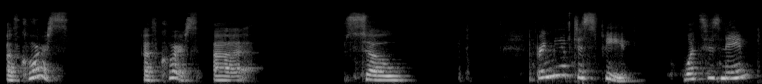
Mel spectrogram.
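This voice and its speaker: A woman's voice: high-pitched, very animated, drawn-out words, long pauses, darkish tone, exaggerated voice. A woman acting an earnest, protective social worker in readers theater, speaking carefully and insistently. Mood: concerned. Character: earnest, protective female elder-care social worker, cautious.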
